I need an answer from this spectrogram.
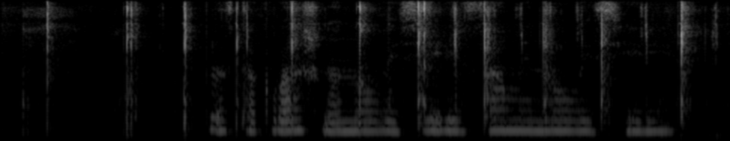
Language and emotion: Russian, neutral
